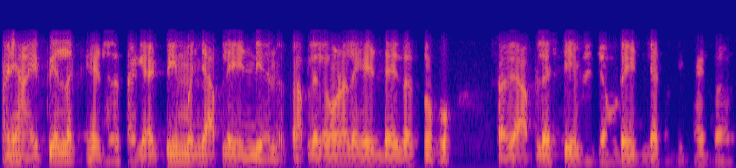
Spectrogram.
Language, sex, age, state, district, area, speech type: Marathi, male, 18-30, Maharashtra, Raigad, urban, conversation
